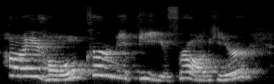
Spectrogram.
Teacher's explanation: But the way that I'm making that sound is I'm manipulating my tongue. I'm contracting my tongue and I'm putting pressure at the base of my tongue onto my cords and that's how I'm getting that sound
